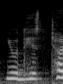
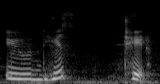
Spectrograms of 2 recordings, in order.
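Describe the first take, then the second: First: युधिष्ठिर ending in -ṭhar; युधिष्ठिर as "yudhishthar"; wrong spelling pronounced. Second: युधिष्ठिर slowly, ending in -ṭhir; slow, softer युधिष्ठिर; correct form, drawn out. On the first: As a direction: say युधिष्ठिर with a short 'a' before the final r. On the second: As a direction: break युधिष्ठिर slowly into parts with an i/e in the last. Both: Shown as a demonstration. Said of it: "जबकि होता क्या है".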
